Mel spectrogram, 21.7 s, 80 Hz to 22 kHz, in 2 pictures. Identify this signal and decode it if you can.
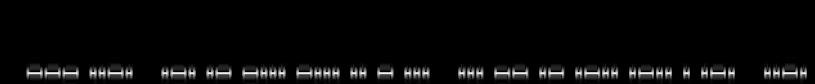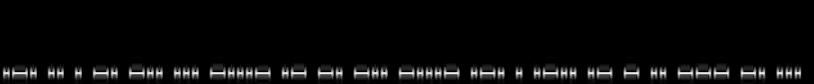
Morse code, heard as a keyed tone, about 20 wpm, 600 Hz. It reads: OF RABBITS SMALLER FRIENDS<BT>AND<BT>RELATIONS
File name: cw-books / winnie-the-pooh / winnie-20wpm-page-0079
